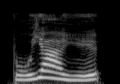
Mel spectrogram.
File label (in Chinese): "不亚于", Chinese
